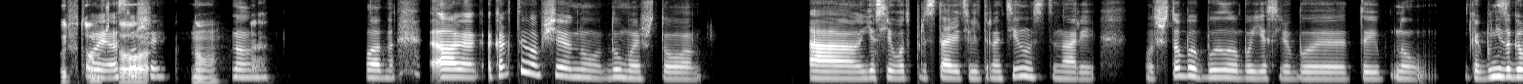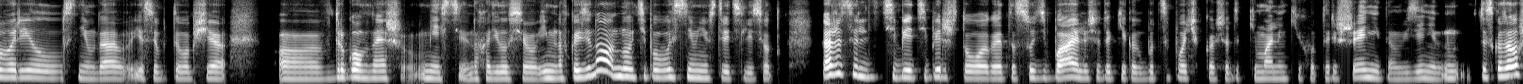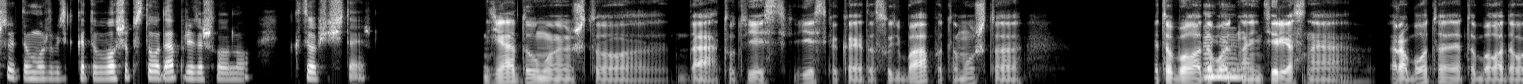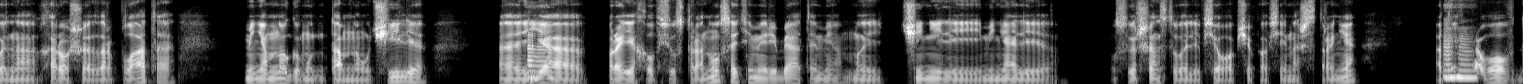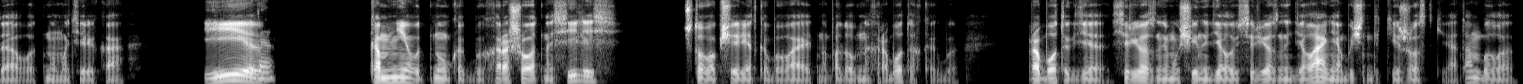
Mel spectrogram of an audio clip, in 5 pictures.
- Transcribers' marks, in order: tapping
- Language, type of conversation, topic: Russian, podcast, Какая случайная встреча перевернула твою жизнь?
